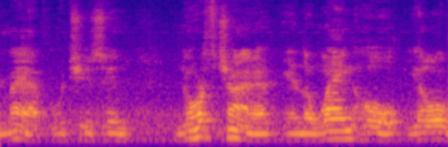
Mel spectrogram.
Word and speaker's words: Qin: other words region of China where there were Seven Kingdoms which had settled out by 2,240 years ago and by 2221 years ago this Kingdom in Gray which is called chin qu i n um conquered all of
